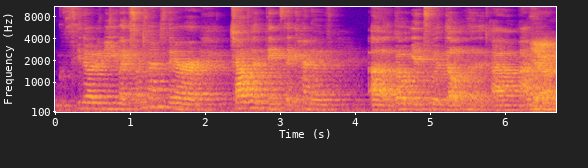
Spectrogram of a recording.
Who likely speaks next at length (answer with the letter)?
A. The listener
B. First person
A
